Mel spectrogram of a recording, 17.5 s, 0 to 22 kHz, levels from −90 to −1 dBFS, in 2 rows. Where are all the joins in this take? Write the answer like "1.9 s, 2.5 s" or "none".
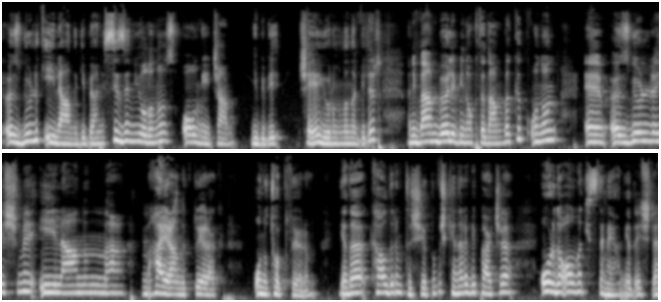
none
